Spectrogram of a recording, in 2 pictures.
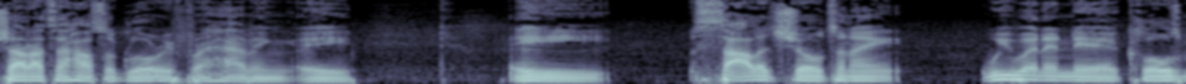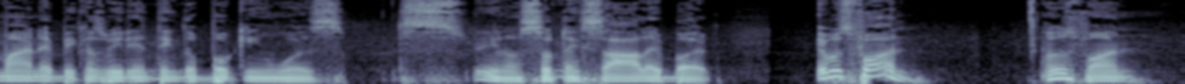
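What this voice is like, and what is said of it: Raspy, strained voice. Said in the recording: “My voice may sound a little bit raspy tonight ... because I was just yelling the fuck out of my larynx tonight”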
